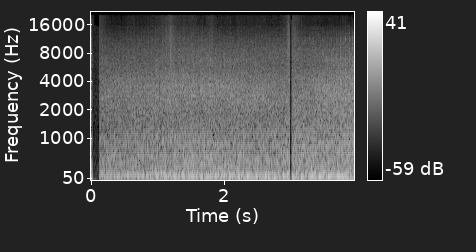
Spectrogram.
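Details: 1971 VW Squareback air-cooled engine with new valves and 40mm carbs, hot start after running: catches almost instantly and settles into a steady, even idle with no misses or knocks; healthy hot start.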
